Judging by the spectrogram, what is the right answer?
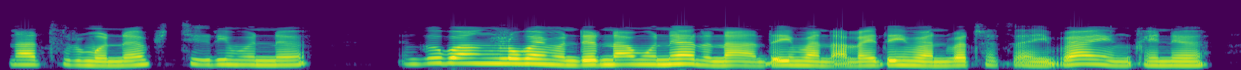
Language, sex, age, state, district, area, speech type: Bodo, female, 18-30, Assam, Baksa, rural, spontaneous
